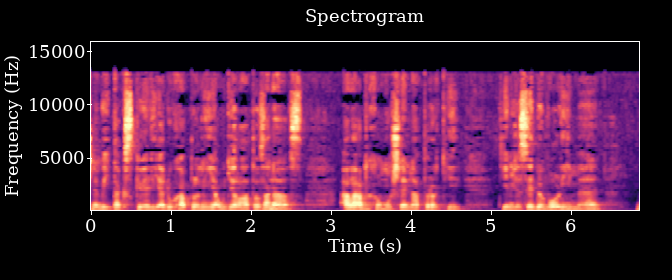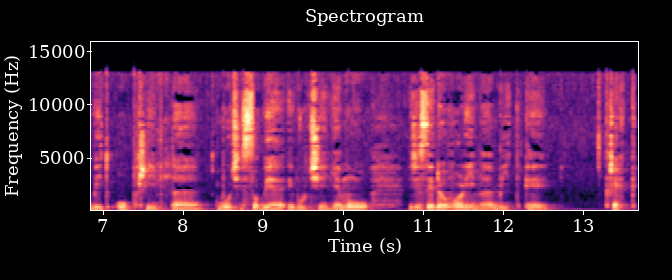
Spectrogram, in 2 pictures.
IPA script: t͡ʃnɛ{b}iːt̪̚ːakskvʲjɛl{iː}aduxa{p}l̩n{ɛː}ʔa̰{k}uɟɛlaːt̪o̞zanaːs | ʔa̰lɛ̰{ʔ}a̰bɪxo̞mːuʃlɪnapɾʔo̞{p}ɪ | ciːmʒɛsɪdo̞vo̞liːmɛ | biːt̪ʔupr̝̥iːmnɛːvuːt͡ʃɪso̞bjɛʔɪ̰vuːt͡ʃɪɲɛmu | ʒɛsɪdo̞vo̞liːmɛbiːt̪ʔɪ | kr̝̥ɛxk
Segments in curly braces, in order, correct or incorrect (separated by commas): correct, correct, correct, incorrect, incorrect, correct, incorrect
